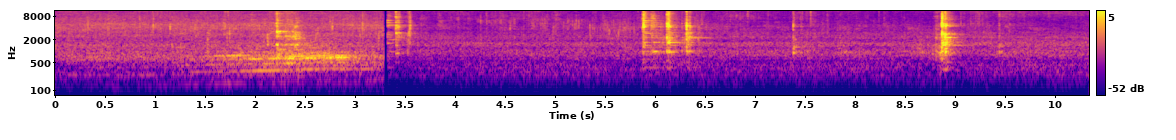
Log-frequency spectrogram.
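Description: Yeast donut deep-frying in oil with a steady sizzle that swells for a couple of seconds near the start. A slotted metal turner then clinks against the pot a few times around the middle, and once more, sharper, near the end.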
